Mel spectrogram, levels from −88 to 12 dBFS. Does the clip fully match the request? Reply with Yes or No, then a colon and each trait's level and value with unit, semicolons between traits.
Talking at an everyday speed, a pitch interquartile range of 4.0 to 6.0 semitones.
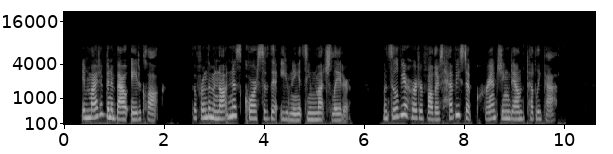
No: average, 175 wpm; average, 3.3 semitones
